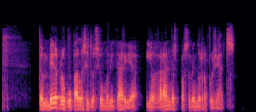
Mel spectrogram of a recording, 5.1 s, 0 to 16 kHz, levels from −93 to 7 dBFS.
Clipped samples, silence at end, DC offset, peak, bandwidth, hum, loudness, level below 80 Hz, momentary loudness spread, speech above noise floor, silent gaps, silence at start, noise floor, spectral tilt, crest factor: under 0.1%; 0.5 s; under 0.1%; -2 dBFS; 6.8 kHz; none; -19 LUFS; -52 dBFS; 13 LU; 36 dB; 0.68-0.75 s; 0.05 s; -55 dBFS; -7 dB/octave; 18 dB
